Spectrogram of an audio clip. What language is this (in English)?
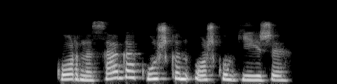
Western Mari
